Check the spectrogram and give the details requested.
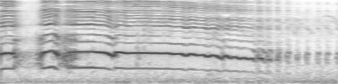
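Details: Sanjak cockerel just starting to crow: one drawn-out, harmonically rich crow held level for about two seconds, dipping slightly and fading in a wavering tail.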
